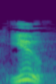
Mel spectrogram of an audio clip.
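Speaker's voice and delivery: "You" punched high and loud; lone "You," stressed up high and loud; emphatic you. Shown as a demonstration. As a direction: hit "You" hard, you and none other. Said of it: "So it's emphatic".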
